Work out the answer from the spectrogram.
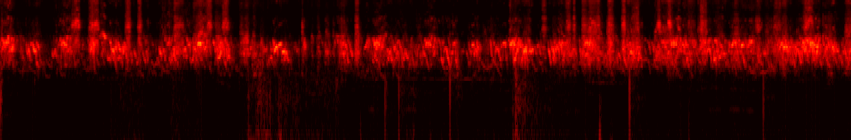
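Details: A budgerigar flock in steady talkative chatter: rapid scratchy warbling mixed with squeaks and short clicks, continuous throughout.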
